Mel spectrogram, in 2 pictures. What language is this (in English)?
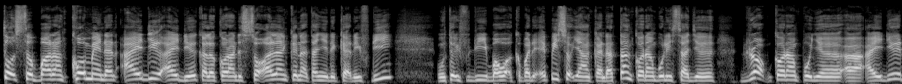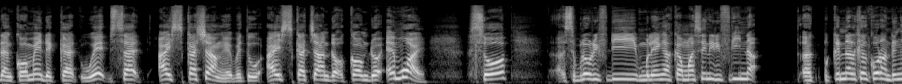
Malay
